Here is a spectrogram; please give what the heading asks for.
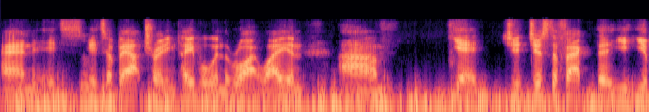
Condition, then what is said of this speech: None; typical speech.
